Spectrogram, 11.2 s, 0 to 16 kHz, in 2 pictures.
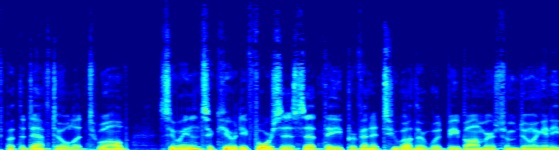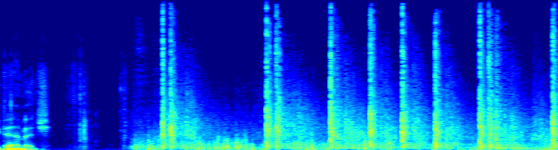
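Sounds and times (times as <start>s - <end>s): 
speech: 0.1s - 7.0s
roar of shooting and echoes: 6.9s - 11.1s
sharp gunshots: 6.9s - 11.1s.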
